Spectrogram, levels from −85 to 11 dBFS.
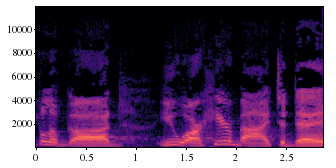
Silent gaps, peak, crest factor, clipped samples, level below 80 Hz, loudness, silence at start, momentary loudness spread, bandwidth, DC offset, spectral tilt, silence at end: none; -8 dBFS; 16 dB; under 0.1%; -76 dBFS; -23 LUFS; 0.05 s; 13 LU; 11 kHz; under 0.1%; -4.5 dB/octave; 0 s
